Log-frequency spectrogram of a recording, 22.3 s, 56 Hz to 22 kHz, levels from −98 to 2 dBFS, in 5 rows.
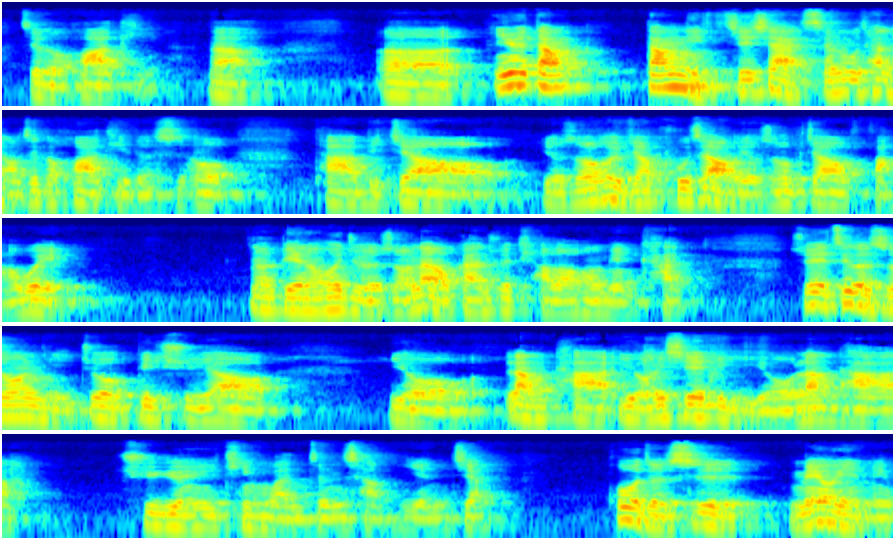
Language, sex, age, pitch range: Chinese, male, 20-39, 95-120 Hz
